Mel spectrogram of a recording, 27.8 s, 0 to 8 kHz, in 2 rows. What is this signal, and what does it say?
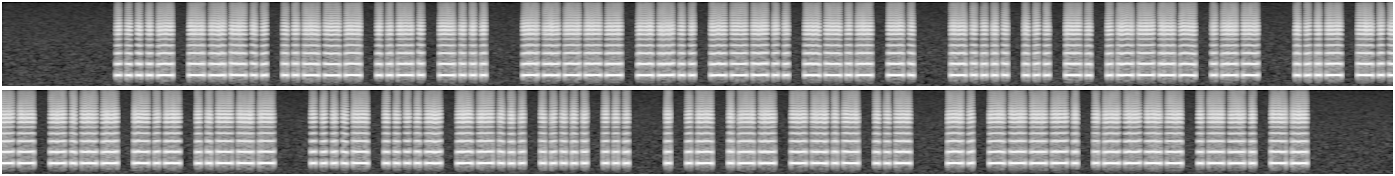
Morse code, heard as a buzzer, machine-sent, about 23 wpm. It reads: 482FB 0Z8QN 6SN1W VYYK2 4475S EAWQU N91PM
